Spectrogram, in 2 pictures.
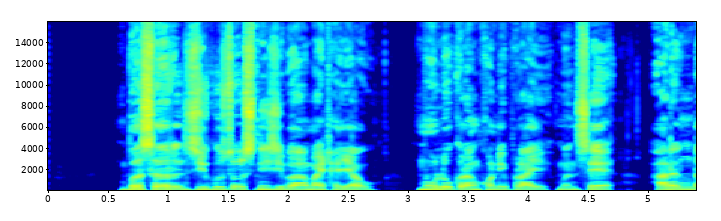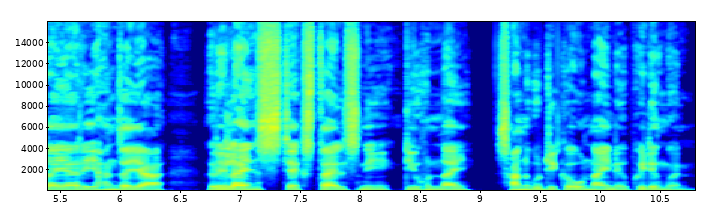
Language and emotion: Bodo, neutral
